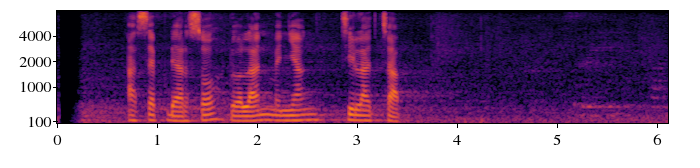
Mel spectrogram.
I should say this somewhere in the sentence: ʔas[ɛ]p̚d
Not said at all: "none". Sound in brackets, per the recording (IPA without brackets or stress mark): ɛ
